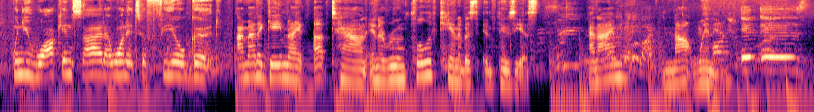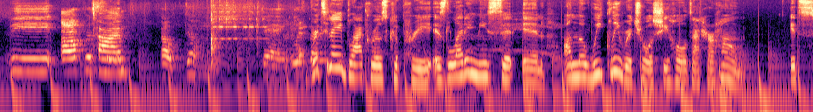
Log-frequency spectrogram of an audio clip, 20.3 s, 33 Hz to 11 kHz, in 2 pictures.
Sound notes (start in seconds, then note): 13.3 alarm rings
